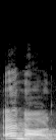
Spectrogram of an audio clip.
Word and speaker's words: hour: we pronounce this word, तो H का sound जो है वो साइलेंट होता है। इसे हम हार नहीं कहते, इसे हम आर कहते हैं, we call it an hour।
